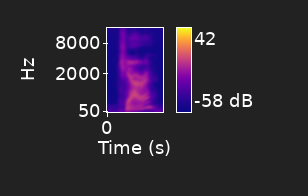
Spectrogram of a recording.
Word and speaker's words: Chiara: Yeah, but before you do, how would you pronounce C-H-I-A-R-A? Chiara? – Chiara. – Chiara? Chiara? – Chiara. I'd make it a hard K at the top.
